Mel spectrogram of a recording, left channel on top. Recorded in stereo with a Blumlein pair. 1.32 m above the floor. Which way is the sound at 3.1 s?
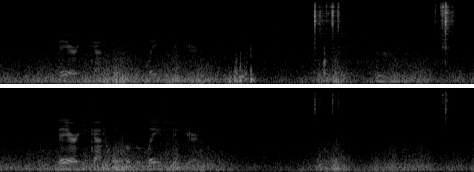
55° left.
